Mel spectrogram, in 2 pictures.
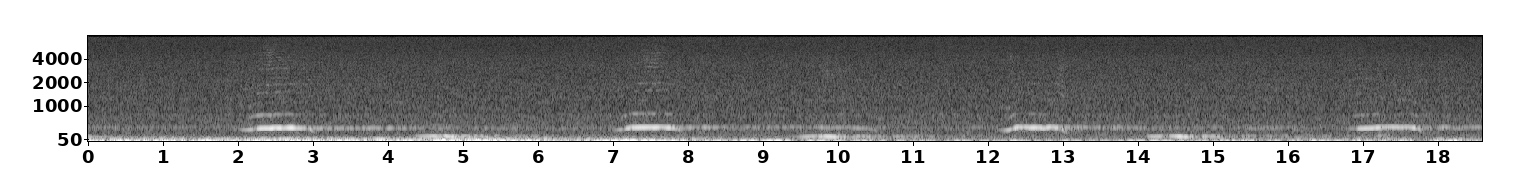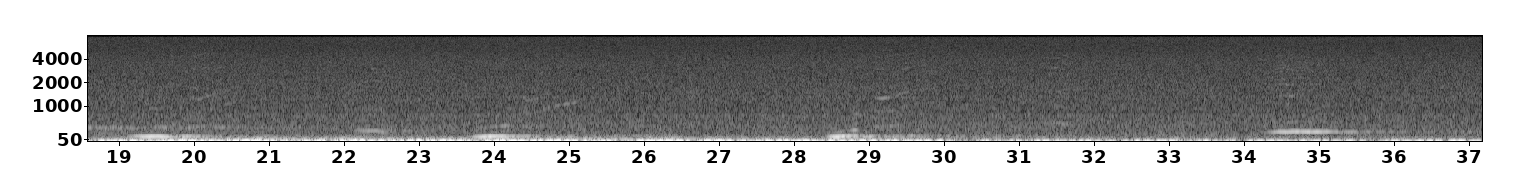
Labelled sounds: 7.2	7.6	humpback whale, 0.80 to 0.83 kHz
24.8	25.1	humpback whale, 0.96 to 1.2 kHz
29.1	29.3	humpback whale, 1.2 to 1.3 kHz

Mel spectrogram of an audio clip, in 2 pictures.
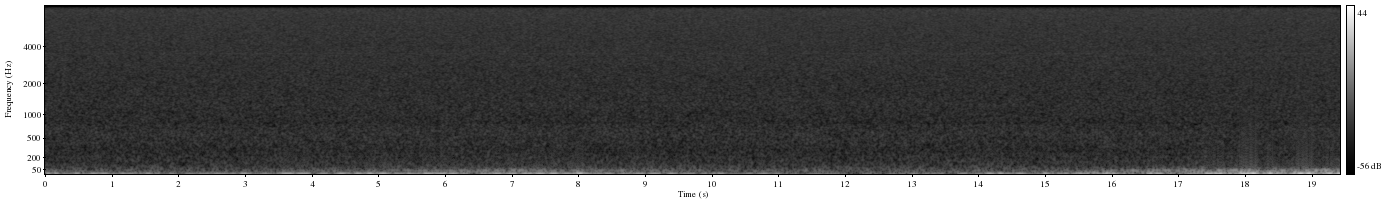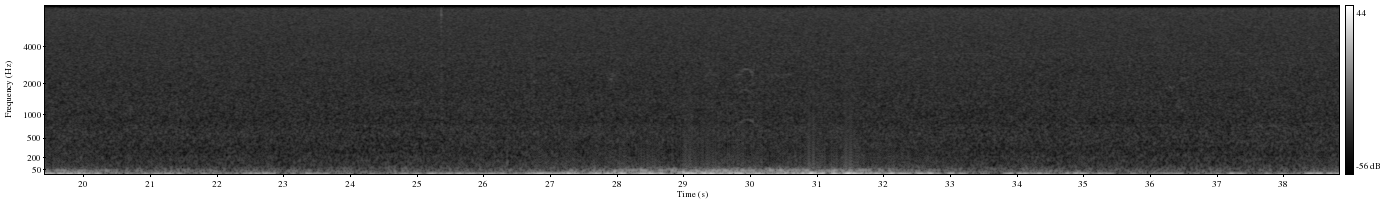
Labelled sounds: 29.8	30.1	humpback whale, 0.80 to 0.93 kHz

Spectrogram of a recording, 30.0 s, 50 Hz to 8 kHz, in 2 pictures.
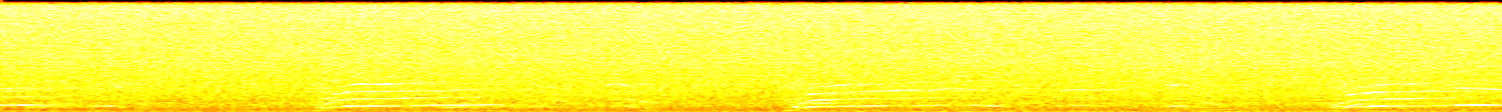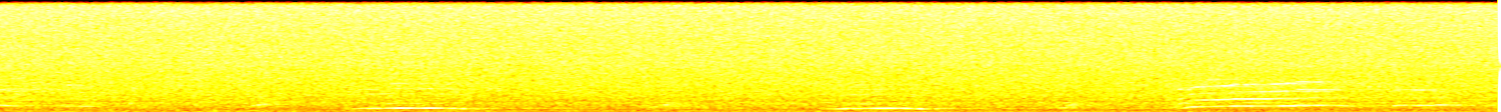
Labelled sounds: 3.3	4.0	humpback whale, 0.80 to 2.1 kHz
4.5	4.8	humpback whale, 1.6 to 1.7 kHz
8.0	9.5	humpback whale, 0.80 to 2.0 kHz
10.6	10.9	humpback whale, 1.6 to 1.7 kHz
13.6	15.2	humpback whale, 0.96 to 2.1 kHz
26.9	28.3	humpback whale, 0.86 to 2.3 kHz

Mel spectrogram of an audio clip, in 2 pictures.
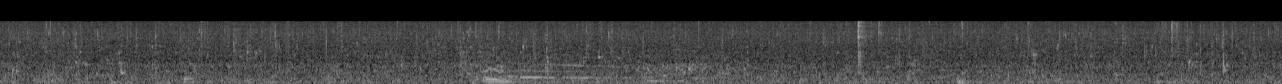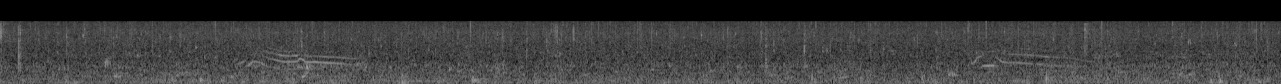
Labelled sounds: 5.5	5.9	killer whale, Bigg's (transient), 0.84 to 1.1 kHz
15.5	16.4	killer whale, Bigg's (transient), 0.78 to 1.8 kHz
22.8	23.5	killer whale, Bigg's (transient), 0.94 to 1.6 kHz

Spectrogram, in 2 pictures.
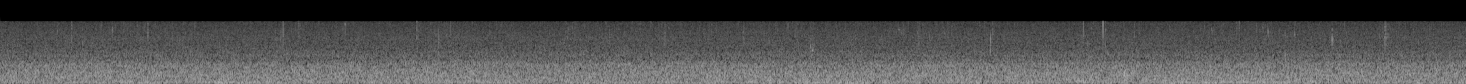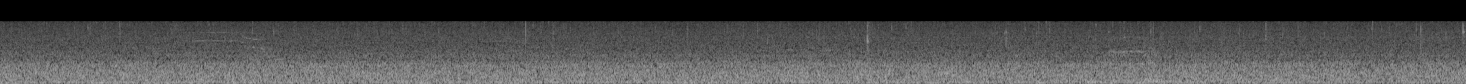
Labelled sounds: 16.5	17.0	killer whale, northern resident, G clan, 2.9 to 4.6 kHz
19.5	19.7	killer whale, northern resident, G clan, 2.8 to 3.0 kHz
25.8	26.1	killer whale, northern resident, G clan, 1.7 to 1.9 kHz

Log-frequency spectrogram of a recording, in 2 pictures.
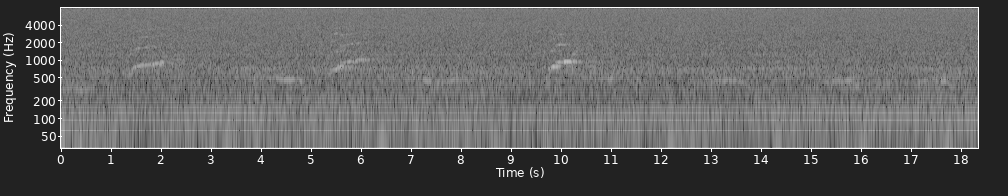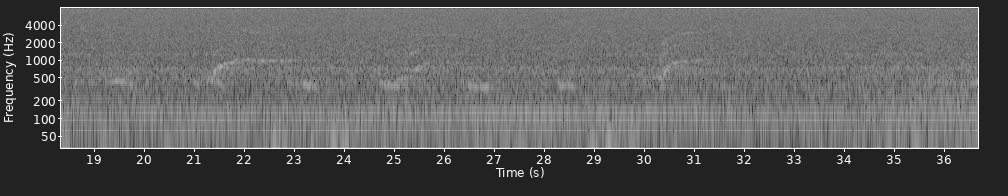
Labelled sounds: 1.4	2.1	humpback whale, 0.80 to 0.99 kHz
5.5	6.2	humpback whale, 0.80 to 1.1 kHz
9.8	10.3	humpback whale, 0.80 to 1.9 kHz
21.4	21.9	humpback whale, 0.80 to 1.1 kHz
25.5	25.7	humpback whale, 0.80 to 0.93 kHz
30.4	31.0	humpback whale, 0.80 to 3.0 kHz

